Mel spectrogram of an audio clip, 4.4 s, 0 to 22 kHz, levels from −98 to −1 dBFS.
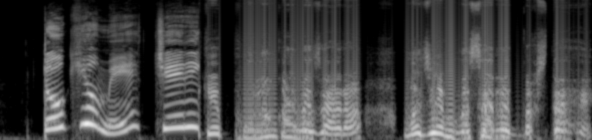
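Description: From 1.50 s to the end, interleaved audio is read as planar: each 5.33 ms block of alternating left and right samples is split into halves and treated as two separate channels. With blocks this short, the speech turns dull and robotic, buzzing at about 188 Hz, with no clear octave drop.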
